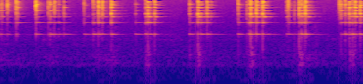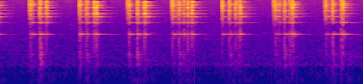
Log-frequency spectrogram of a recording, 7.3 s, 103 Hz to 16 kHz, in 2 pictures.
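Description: A tall, clear, hollow and empty glass pint tumbler is tapped on its sides with long nails in quick, fairly steady clicking pairs about twice a second. Each tap gives a bright, glassy clink with a short high ring and a steady tone near 2 kHz.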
